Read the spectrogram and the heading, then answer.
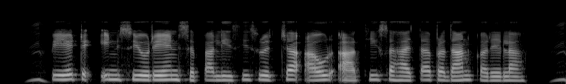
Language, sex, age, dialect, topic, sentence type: Bhojpuri, female, 18-24, Western, banking, statement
